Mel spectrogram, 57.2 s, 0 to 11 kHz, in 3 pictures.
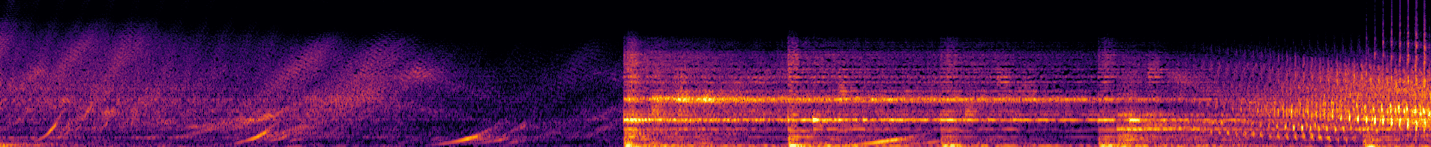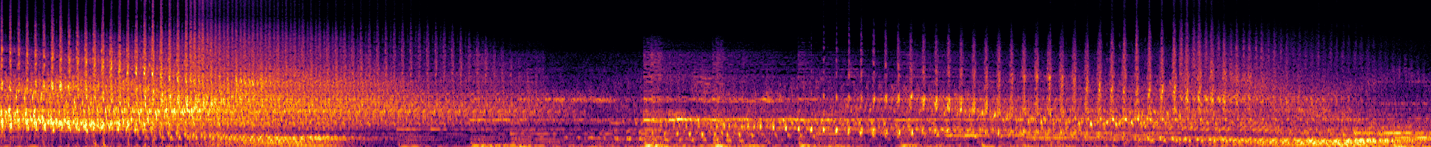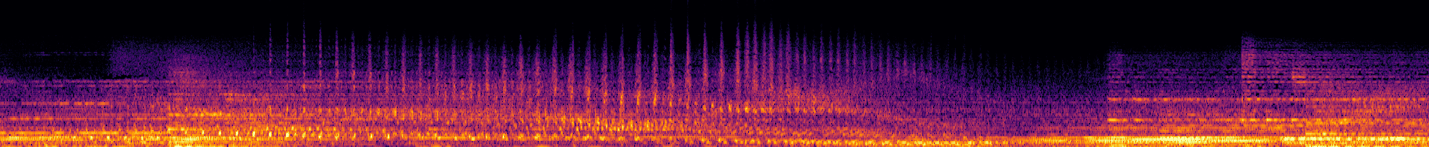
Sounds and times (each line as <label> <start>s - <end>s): Trippy Drone 0.0s - 57.2s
